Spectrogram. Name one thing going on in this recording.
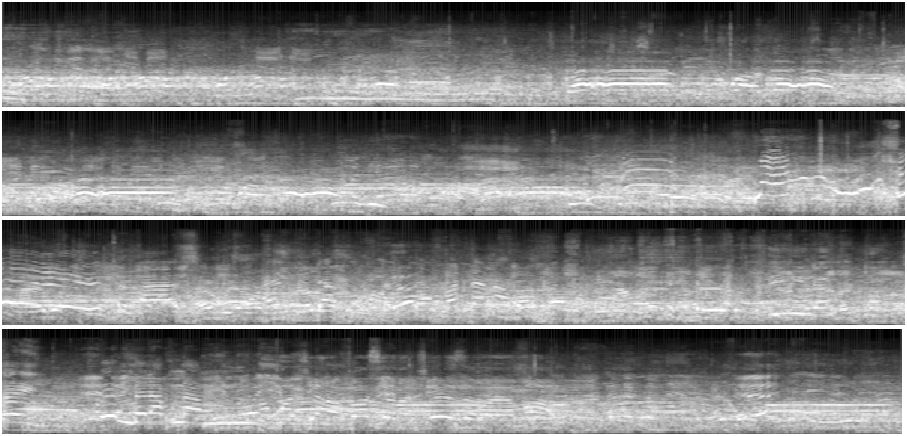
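A large crowd shouts and cheers loudly outdoors.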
